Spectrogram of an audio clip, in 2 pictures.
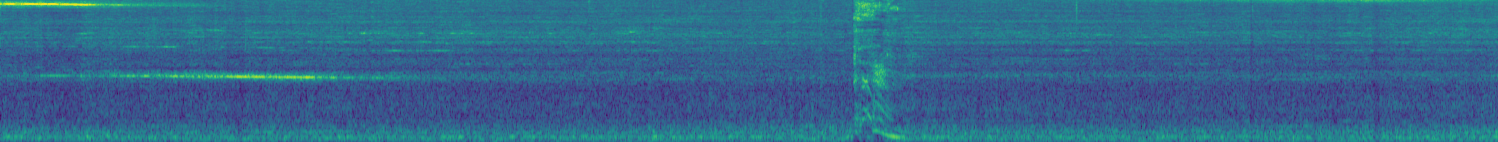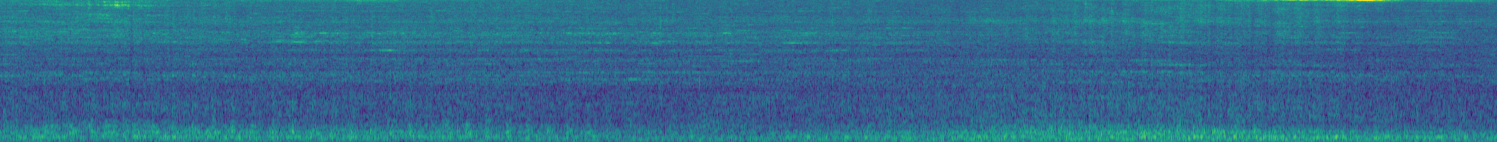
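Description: A CSX freight train's covered hopper cars roll past with a steady rumble of wheels on rail. High-pitched wheel squeals come and go, and there is a quick falling sweep about nine seconds in.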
